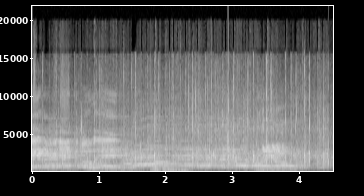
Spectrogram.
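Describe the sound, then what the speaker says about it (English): A lively crowd at a dance competition applauds, cheers and whoops for a pair of dancers, loud and sustained with rising shouted voices over the clapping. "one more round of applause for Taylor and Owen"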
